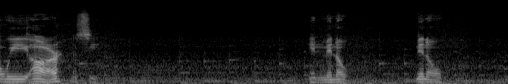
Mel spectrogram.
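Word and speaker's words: Minot: Still got a ways to go, but right now we are, let's see, in Minnow. Is it Minnow pronounced? Yeah, I'm in Minnow right now. M-I-N-O-T, that's how it's pronounced.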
